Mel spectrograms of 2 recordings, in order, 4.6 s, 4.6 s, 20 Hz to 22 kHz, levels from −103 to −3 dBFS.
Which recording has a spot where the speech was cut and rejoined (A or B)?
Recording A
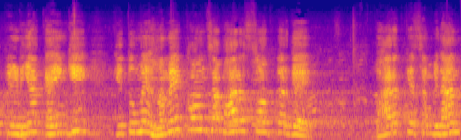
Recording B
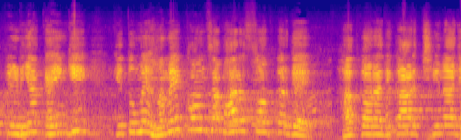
B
